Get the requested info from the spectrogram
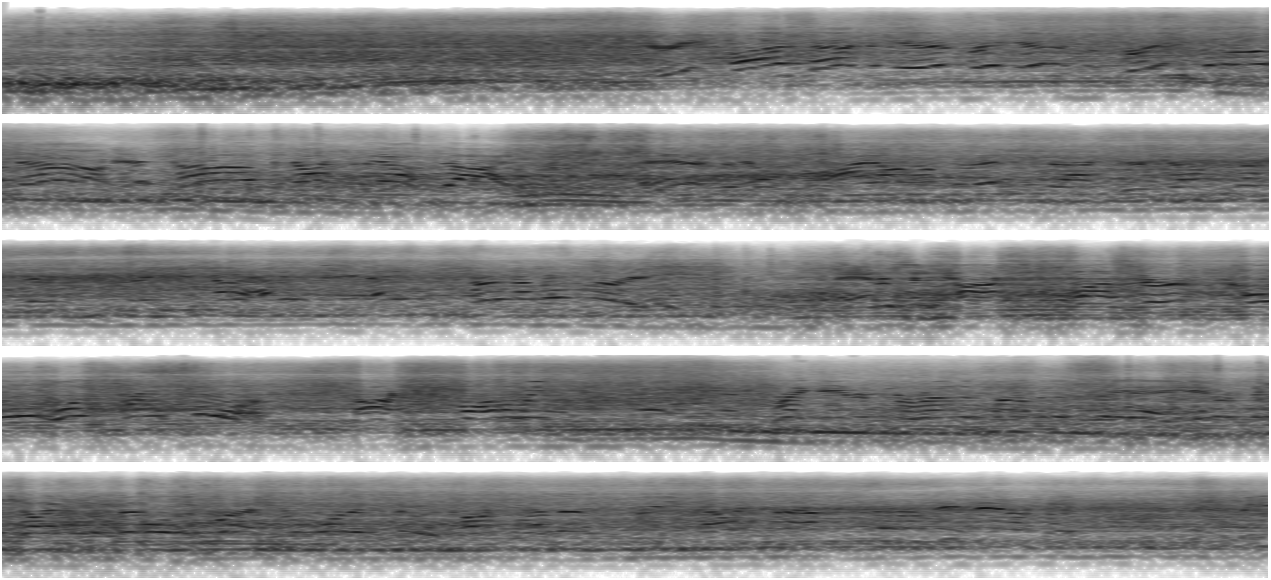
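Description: Several hobby stock race cars running laps on a dirt oval, their engines swelling and fading as the field comes around, mixed with steady chatter from spectators close by.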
